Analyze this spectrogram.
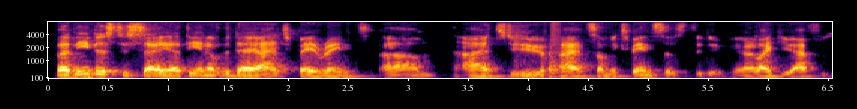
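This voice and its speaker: A South African man in his 30s, a guest artist and coder with an Afrikaans accent, gives casual interview answers over a video call from a room at home. His low, darkish voice moves a little fast, and he rambles earnestly with lots of fillers and restarts. The laptop or webcam mic makes the line sound dull.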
